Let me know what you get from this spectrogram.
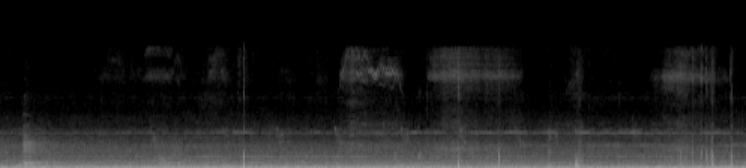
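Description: Low, steady rumble of a train approaching from a distance on an electrified line, with a few faint clicks.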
